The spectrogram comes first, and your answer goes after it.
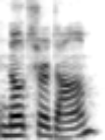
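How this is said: It is said with a French-style pronunciation. "but isn't it Notre Dame? ... I'm not even doing the French properly"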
